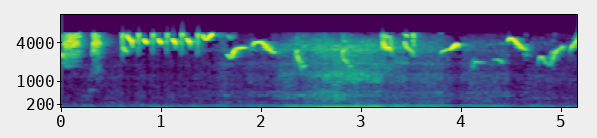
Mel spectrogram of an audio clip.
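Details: Oriental magpie-robin song played to get stressed birds singing: a fast buzzy trill opens, followed by spaced clear whistled slurs, some rising, some dipping, over a steady low hum.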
